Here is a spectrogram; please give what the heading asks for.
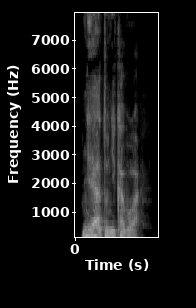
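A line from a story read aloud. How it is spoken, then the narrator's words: Hoarse, raspy voice. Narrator (Russian): голос у него был сиплым и простуженным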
